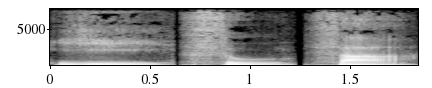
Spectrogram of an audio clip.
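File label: "yithutha", concatenated syllables; Affixing experiment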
